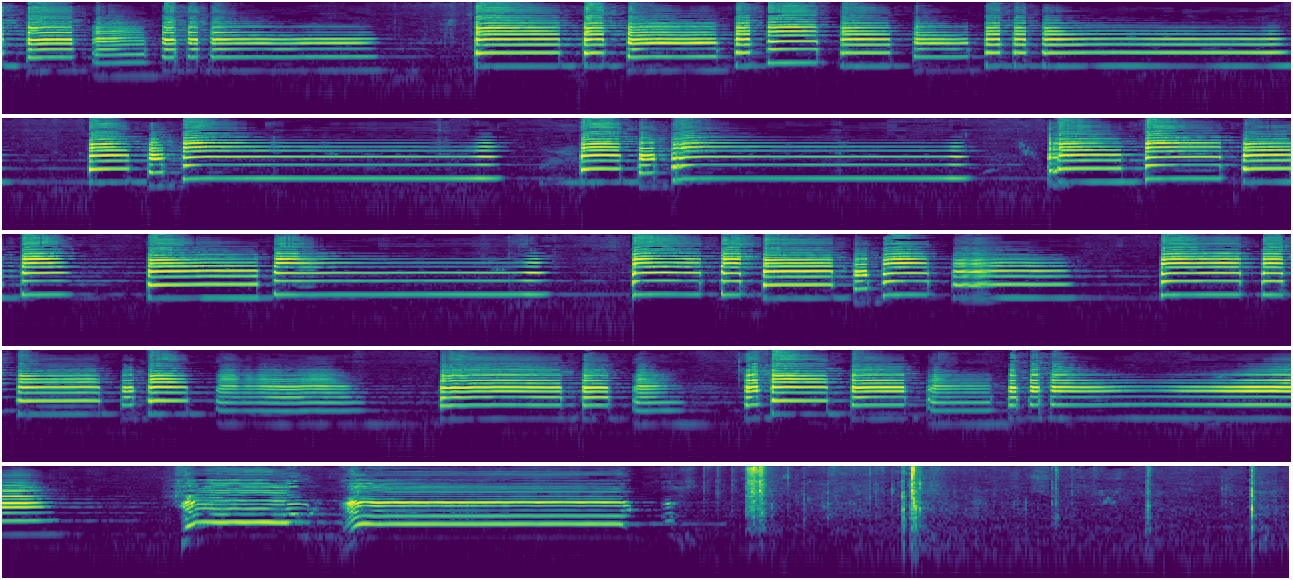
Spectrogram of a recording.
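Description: A bugle call played solo: phrases of short, tongued notes and long held notes on the bugle's few natural pitches, sounded as a salute for the arrival of the commanding officer. The call stops just before the end, followed by one sharp stamp of boots.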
